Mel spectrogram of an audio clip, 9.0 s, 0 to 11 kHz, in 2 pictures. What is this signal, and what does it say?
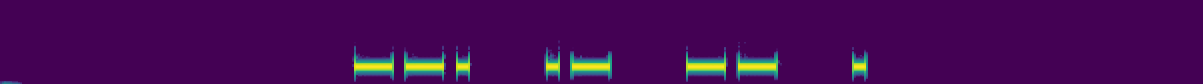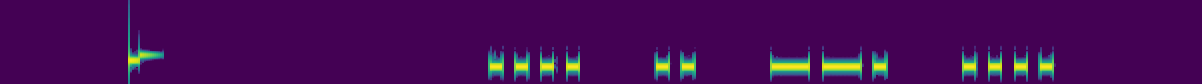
Morse code, heard as a keyed tone, about 25 wpm, spaced as for 18 wpm, 700 Hz. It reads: GAME HIGH
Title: 2x Character Spacing - Top 500 Words - 25wpm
